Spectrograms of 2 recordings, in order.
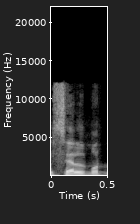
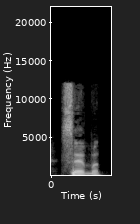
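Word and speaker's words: salmon: তারপর হচ্ছে একটা ফিমেল ফিমেল সেভেমন ফিশ এটা সেলমন না হ্যা এল এর উচ্চারণ কিন্তু হয় না সেমন এ সেমন ফিশ ও কতটা ডিম পারে দেখোথ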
